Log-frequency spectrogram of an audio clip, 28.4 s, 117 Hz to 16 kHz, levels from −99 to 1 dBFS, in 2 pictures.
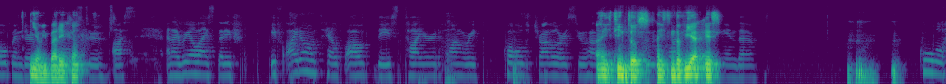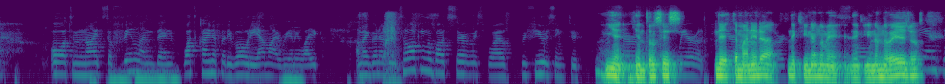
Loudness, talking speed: -27 LUFS, 40 wpm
